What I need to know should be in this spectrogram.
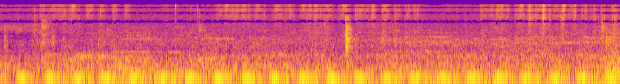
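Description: A brush swishes and dabs in wet paint.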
